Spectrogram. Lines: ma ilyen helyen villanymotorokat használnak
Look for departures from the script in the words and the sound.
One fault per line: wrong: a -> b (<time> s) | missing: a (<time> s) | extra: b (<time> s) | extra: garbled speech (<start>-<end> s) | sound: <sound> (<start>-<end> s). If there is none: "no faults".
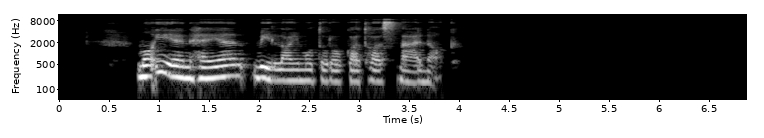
no faults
